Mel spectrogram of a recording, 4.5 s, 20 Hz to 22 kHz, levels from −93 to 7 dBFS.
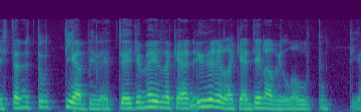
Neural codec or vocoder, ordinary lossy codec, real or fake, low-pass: none; none; real; 10.8 kHz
